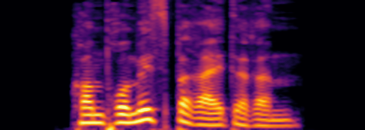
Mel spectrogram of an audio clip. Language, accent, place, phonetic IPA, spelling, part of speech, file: German, Germany, Berlin, [kɔmpʁoˈmɪsbəˌʁaɪ̯təʁəm], kompromissbereiterem, adjective, De-kompromissbereiterem.ogg
- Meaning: strong dative masculine/neuter singular comparative degree of kompromissbereit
